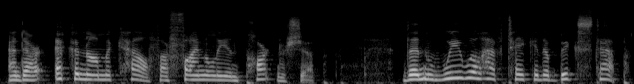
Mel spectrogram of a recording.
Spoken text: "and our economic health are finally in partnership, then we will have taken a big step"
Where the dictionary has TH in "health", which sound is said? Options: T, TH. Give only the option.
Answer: TH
